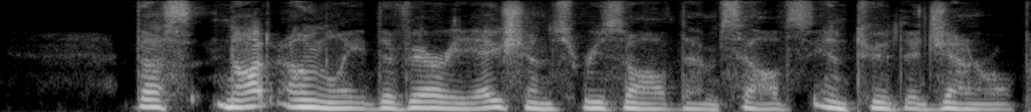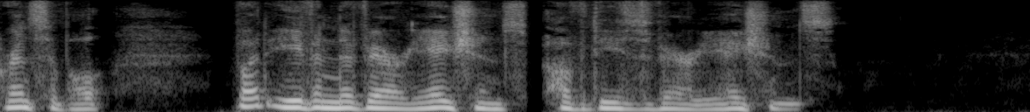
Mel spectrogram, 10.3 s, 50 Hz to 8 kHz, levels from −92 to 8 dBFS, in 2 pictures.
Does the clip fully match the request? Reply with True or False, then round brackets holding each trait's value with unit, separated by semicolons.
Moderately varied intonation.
True (3.6 semitones)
